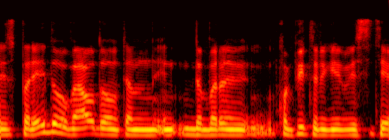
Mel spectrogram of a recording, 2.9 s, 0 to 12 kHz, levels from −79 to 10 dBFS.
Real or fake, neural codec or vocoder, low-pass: fake; codec, 16 kHz, 4 kbps, X-Codec, HuBERT features, trained on general audio; 7.2 kHz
